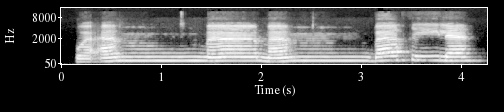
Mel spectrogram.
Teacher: jangan lupa yang mim mati, mim tasdidnya dengung ya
